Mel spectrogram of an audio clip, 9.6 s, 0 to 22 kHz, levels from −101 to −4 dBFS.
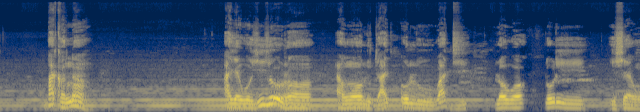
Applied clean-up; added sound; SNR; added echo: none; Bowed string instrument; 11 dB; none.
